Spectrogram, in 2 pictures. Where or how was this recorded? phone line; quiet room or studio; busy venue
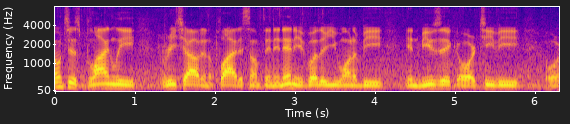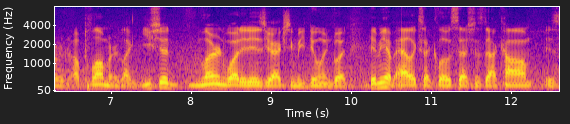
busy venue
